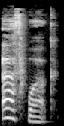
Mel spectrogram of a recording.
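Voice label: "earthwork", British English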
